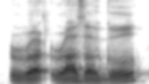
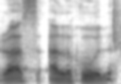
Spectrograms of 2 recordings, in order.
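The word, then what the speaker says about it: Ra's al Ghul: Second one, Raz Al Ghul, or if you want to pronounce it properly, what's it? Ras Al Ghul. That's how you would say it in Arabic, I think.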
